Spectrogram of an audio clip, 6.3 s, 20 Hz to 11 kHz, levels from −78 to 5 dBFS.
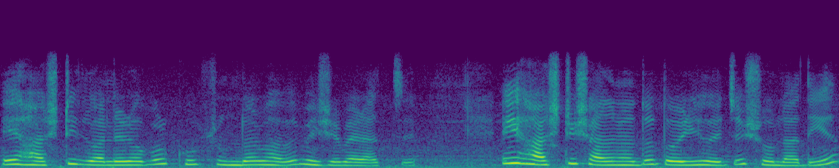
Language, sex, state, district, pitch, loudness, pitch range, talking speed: Bengali, female, West Bengal, Dakshin Dinajpur, 245 Hz, -15 LUFS, 235-280 Hz, 160 wpm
